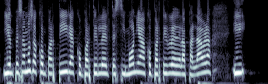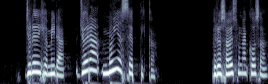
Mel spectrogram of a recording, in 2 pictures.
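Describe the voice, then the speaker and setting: At a moderate pace, a Colombian woman with a high, slightly mellow voice preaches, telling her testimony in earnest and acting out what was said.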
